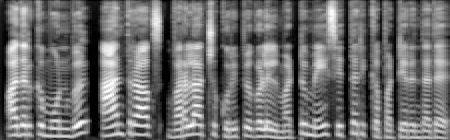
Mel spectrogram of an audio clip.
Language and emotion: Tamil, neutral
